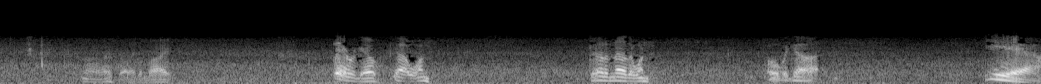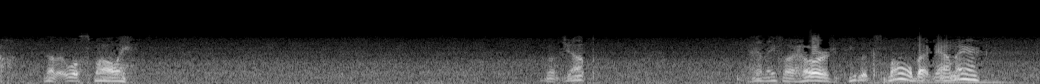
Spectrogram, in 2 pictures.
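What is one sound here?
A shallow river ripples and flows steadily outdoors.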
